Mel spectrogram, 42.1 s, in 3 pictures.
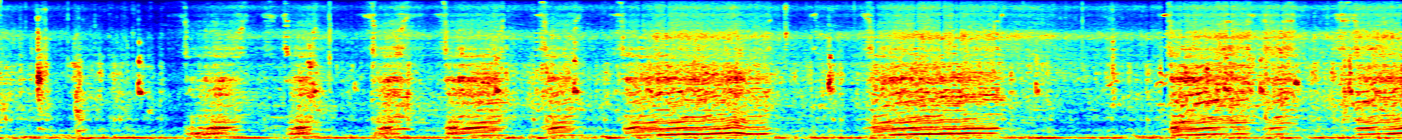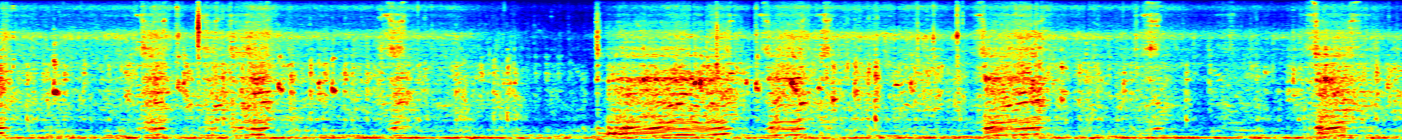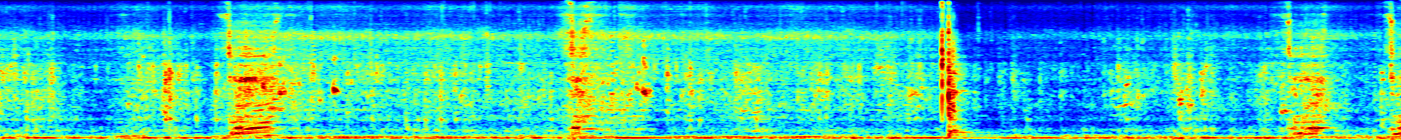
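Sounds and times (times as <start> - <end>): engine revving: 0.0 - 19.2, 19.9 - 38.1, 39.8 - 42.0
heavy low engine rumble: 0.0 - 42.0
sharp knock: 37.5 - 37.9.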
